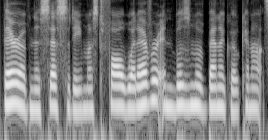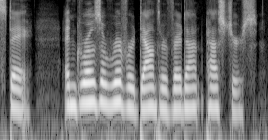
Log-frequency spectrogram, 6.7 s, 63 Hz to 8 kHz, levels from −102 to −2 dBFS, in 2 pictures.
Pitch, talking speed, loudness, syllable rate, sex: 195 Hz, 180 wpm, -18 LUFS, 5.6 syllables/s, female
